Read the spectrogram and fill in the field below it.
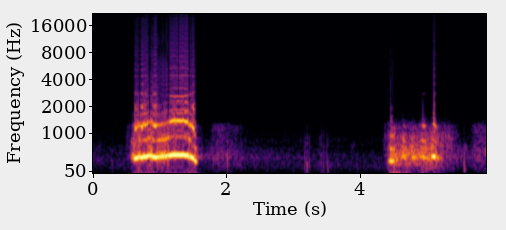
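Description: A loud, high-pitched musical tone lasts about a second with one breath, followed by a softer, rougher noisy phase with the next. This is tracheal stridor, turbulent airflow through a narrowed upper airway or trachea.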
